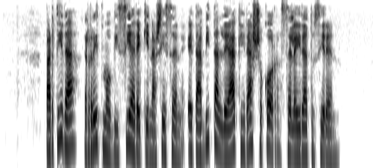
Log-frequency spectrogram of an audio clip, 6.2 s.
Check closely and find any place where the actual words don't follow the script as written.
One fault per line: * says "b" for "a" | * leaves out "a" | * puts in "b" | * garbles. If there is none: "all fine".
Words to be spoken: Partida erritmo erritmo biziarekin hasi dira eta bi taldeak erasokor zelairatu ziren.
* leaves out "erritmo"
* says "zen" for "dira"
